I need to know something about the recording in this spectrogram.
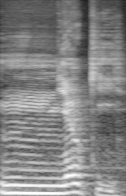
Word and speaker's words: gnocchi: Gnocchi sounds like gnocchi. Got to get that Y sound in there.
